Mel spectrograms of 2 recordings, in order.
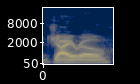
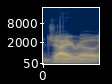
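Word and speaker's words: γύρος: Just like when you go to get a gyro, it's not a gyro, it's called a gyro. And so a gyro is a sandwich, a Greek sandwich that you get, and it is pronounced ya.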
